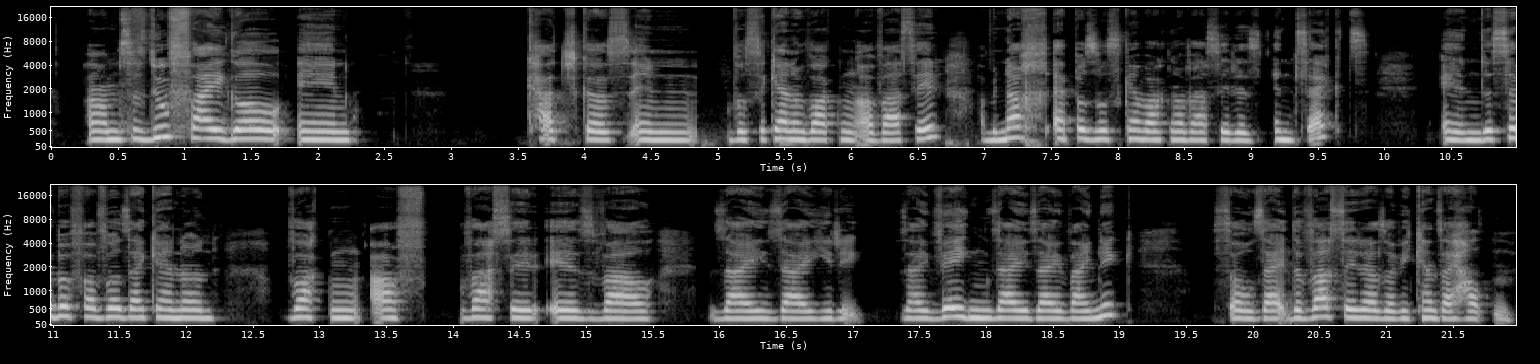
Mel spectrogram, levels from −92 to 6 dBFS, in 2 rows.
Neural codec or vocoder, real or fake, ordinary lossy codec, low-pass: none; real; none; none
